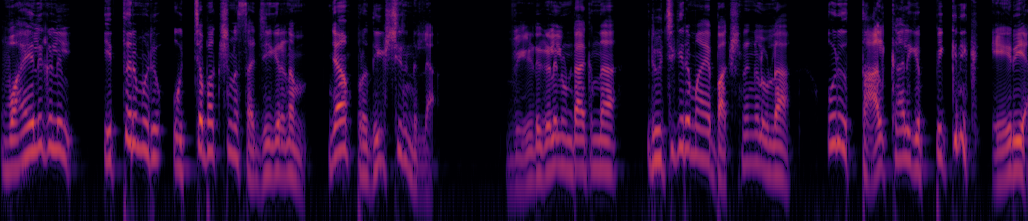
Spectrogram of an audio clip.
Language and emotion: Malayalam, surprised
